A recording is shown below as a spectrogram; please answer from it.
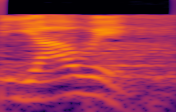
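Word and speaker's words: Yahweh: While inclining to view the pronunciation Yahwe as the more correct way, we have retained the form Jehovah because of people's familiarity with it since the 14th century.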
